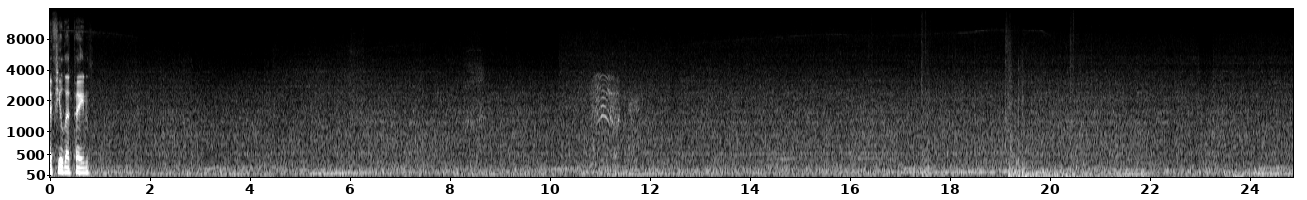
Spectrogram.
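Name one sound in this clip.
Tank tracks crunch through snow.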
